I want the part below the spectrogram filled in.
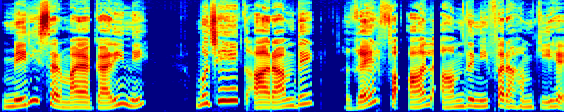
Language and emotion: Urdu, happy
